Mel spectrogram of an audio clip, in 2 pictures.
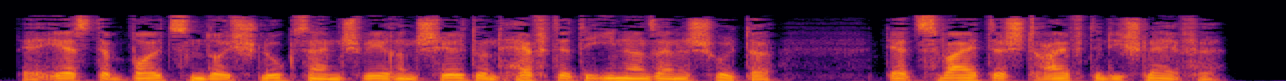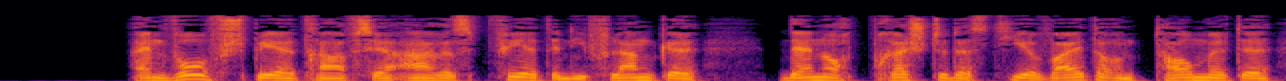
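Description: Low, husky male audiobook narrator. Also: darkish tone, dry recording. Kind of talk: scripted narration. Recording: slightly dull lo-fi recording.

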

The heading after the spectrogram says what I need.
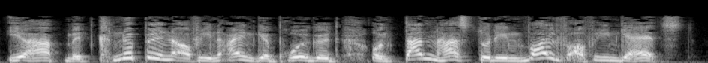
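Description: A man voicing a spoiled, whining boy prince who shouts his accusations shrilly. The recording sounds slightly dull. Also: high voice, very animated, moderate pace, husky, no room sound, pitched above the performer's own voice, heavily acted. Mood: petulant.

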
